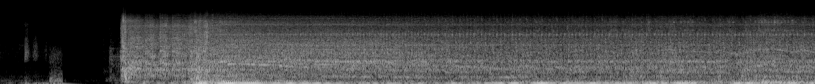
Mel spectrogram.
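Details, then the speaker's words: MINI R56 engine of unknown sitting time, first start after swap with front end partly disconnected and service still pending: brief crank, catches, uneven loping idle with irregular beats; rough running, cause unconfirmed. "Well, how about that? It works. Obviously it's not running great because I don't know how long this engine's been sitting."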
